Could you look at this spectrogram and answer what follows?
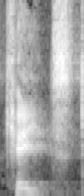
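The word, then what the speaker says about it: Kates (קץ): The Hebrew word there is, it's spelled Q-E-T-S in English. When it's translated from the Hebrew to English, Q-E-T-S, and it's pronounced Kates, K-A-T-E-S, or Kates, till the end.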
